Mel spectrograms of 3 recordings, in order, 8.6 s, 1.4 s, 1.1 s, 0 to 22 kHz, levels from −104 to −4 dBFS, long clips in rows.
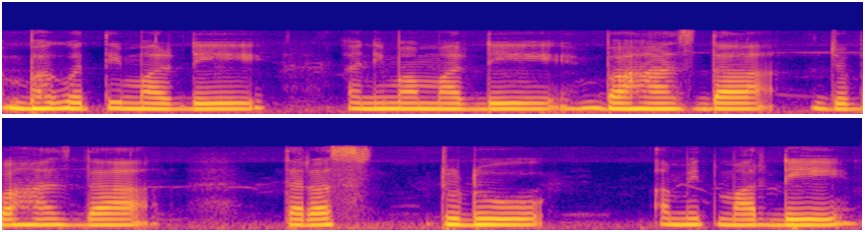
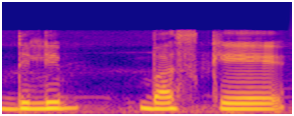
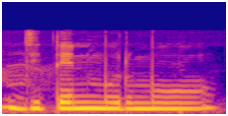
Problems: none marked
